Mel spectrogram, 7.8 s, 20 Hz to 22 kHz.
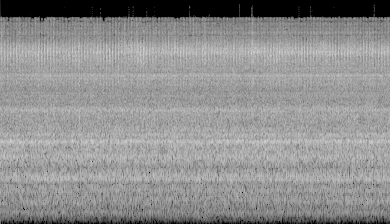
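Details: Milling a V-block from old forklift tine steel with carbide cutter and coolant, about 1 mm cuts: harsh rapid buzzing chatter that grows louder as cuts deepen, as runout in a cheap Chinese arbor lets only a few teeth bite.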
